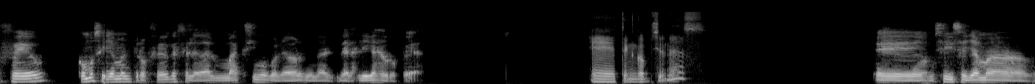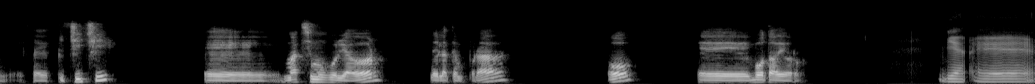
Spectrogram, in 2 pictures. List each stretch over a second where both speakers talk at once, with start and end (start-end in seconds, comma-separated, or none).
none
